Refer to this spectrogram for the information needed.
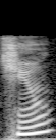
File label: "ciunn9", Taiwanese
